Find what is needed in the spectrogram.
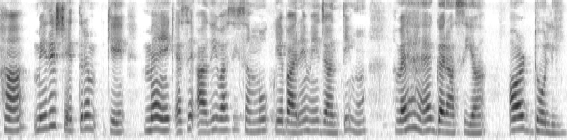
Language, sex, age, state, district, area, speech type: Hindi, female, 45-60, Rajasthan, Jaipur, urban, spontaneous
